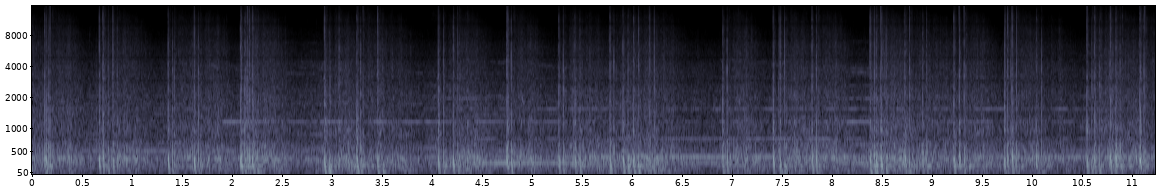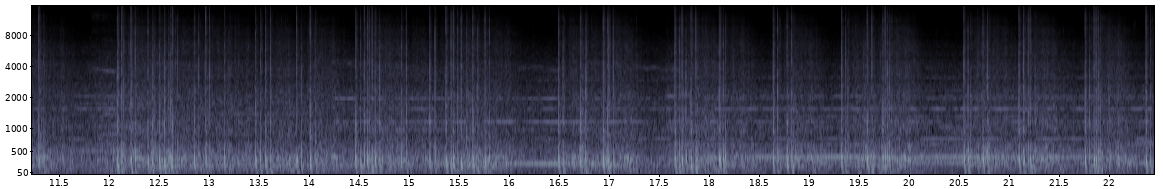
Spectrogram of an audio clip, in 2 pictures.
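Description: Fireworks display: aerial shells going off in a dense run of bangs and crackles, with music playing along.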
